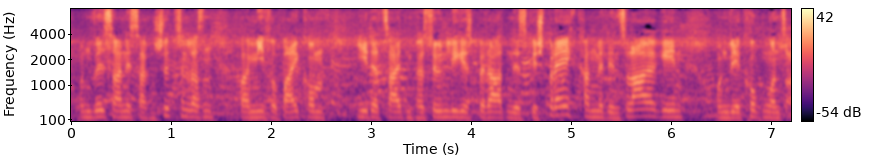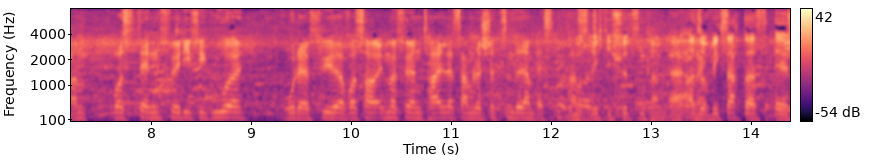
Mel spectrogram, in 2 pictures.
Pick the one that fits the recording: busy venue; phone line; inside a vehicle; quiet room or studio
busy venue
